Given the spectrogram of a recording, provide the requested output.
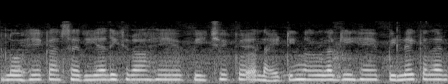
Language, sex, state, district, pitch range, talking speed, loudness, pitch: Hindi, female, Bihar, Kishanganj, 215-225 Hz, 185 wpm, -14 LUFS, 220 Hz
